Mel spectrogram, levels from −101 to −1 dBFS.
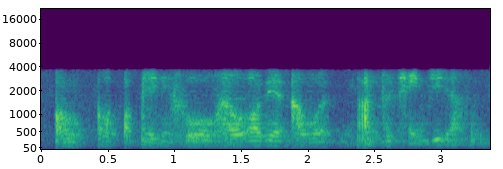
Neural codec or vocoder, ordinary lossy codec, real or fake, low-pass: codec, 24 kHz, 0.9 kbps, WavTokenizer, medium music audio release; none; fake; 3.6 kHz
